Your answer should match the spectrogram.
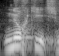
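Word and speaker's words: Nurkić: Nurkic. J'ai pas envie d'écorcher son nom. ou aussi... Nurkic, merci, Nurkic J'allais dire un truc un peu bizarre.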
